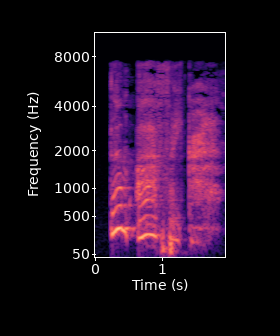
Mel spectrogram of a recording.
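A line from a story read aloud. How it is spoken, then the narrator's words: Whispered. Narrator (Russian): шепотом проговорил он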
